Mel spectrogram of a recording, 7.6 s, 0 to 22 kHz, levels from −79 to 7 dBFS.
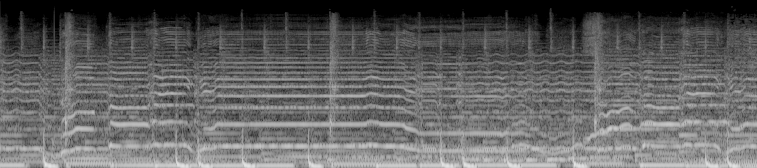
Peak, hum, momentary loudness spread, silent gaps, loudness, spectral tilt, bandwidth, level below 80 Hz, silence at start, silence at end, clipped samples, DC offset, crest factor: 0 dBFS; none; 2 LU; none; -12 LUFS; -5.5 dB/octave; 15 kHz; -14 dBFS; 0 s; 0 s; under 0.1%; under 0.1%; 10 dB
